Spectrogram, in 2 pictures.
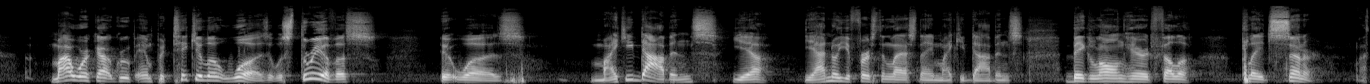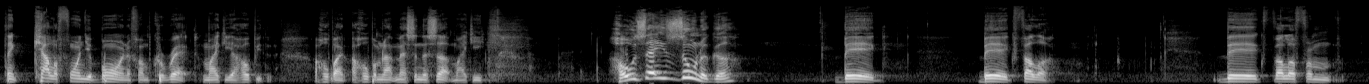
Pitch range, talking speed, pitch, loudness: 110-150 Hz, 135 wpm, 130 Hz, -17 LUFS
